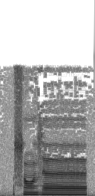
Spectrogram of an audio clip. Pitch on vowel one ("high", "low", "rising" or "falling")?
low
